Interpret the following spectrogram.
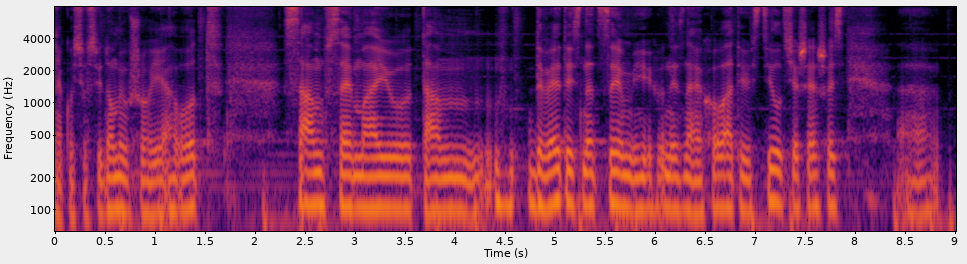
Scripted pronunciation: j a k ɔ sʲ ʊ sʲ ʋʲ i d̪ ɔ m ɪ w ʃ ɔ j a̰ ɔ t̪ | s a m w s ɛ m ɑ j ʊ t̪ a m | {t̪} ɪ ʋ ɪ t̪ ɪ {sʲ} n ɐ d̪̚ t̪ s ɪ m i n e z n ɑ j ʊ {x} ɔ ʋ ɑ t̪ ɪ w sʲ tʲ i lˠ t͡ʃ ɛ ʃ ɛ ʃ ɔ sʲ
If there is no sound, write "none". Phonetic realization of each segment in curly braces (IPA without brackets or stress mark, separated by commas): d̪, sʲ, x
